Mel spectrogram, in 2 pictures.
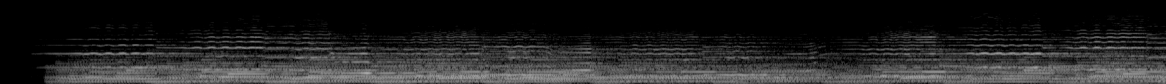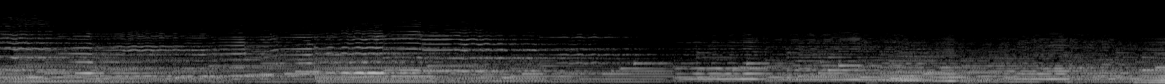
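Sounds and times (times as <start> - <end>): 
piano trio playing: 0.5 - 23.3.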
